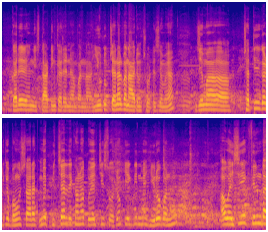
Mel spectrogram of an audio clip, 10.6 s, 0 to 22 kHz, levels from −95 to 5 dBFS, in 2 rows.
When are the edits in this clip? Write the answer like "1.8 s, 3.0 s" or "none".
6.0 s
